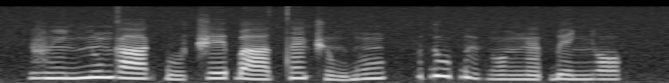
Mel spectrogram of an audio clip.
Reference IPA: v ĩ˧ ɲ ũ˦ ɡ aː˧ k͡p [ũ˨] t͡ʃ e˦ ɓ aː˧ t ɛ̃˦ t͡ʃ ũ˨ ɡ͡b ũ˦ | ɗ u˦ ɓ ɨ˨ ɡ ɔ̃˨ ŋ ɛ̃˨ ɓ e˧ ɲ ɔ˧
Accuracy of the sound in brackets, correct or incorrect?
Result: incorrect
